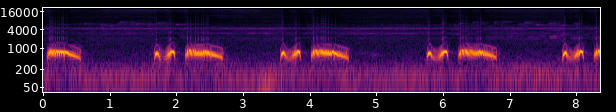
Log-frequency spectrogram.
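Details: Spotted dove call used to provoke wild spotted doves. A clipped double note runs into a drawn-out, downward-gliding coo. About four phrases come roughly every two seconds in a quiet background.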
